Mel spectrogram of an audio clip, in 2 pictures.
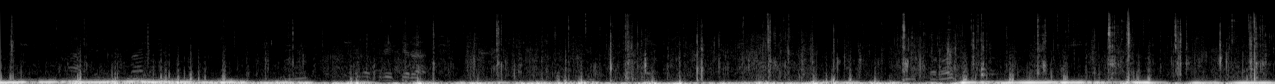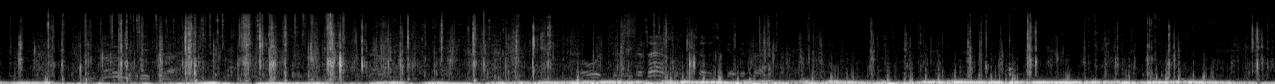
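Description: A horse's hooves clop and scrape on stony ground.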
